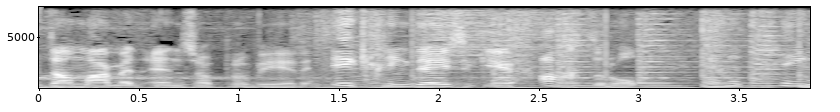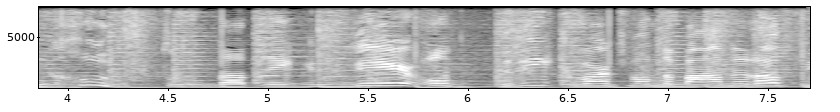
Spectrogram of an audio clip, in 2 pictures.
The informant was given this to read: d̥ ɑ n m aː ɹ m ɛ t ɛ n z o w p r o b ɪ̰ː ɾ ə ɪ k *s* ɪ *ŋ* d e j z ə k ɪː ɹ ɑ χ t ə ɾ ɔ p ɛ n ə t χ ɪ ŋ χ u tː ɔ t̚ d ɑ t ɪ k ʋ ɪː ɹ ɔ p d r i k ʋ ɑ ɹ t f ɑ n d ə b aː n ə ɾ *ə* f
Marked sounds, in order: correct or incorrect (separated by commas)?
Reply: incorrect, correct, incorrect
